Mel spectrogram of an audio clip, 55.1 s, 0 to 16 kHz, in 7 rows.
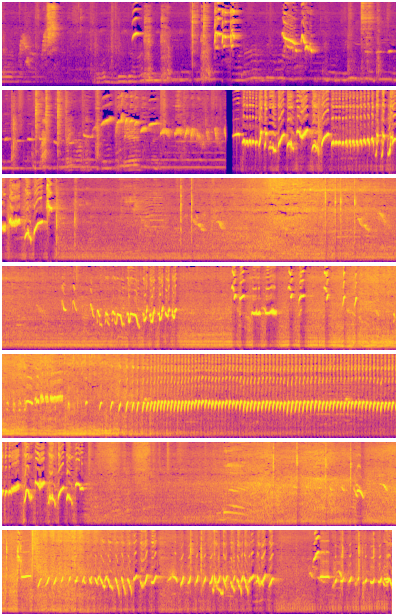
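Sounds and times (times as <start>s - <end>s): bird singing whistled phrases: 8.0s - 16.9s, 24.8s - 27.2s, 28.2s - 41.1s, 46.2s - 55.0s
bird rapid trill: 12.6s - 16.9s, 24.3s - 27.2s, 28.2s - 41.1s, 45.8s - 52.8s, 53.4s - 55.0s
low engine hum: 15.8s - 51.5s.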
